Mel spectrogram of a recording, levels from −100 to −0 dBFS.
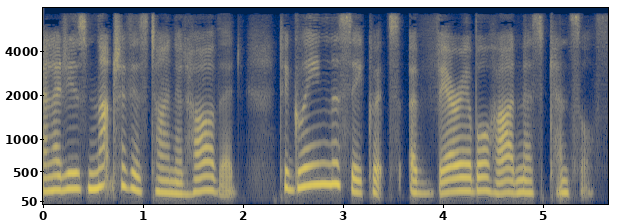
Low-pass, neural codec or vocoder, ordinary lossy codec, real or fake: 7.2 kHz; codec, 24 kHz, 0.9 kbps, WavTokenizer, large speech release; MP3, 48 kbps; fake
